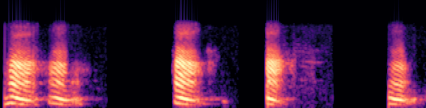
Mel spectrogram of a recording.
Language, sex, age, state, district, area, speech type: Marathi, female, 45-60, Maharashtra, Nashik, urban, conversation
